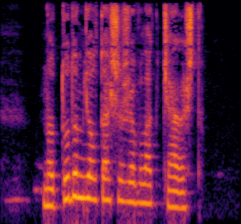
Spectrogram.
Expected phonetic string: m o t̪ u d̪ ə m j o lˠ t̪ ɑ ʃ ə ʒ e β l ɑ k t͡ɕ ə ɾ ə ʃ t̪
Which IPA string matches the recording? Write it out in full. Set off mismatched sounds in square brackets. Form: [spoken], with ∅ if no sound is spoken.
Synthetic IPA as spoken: [n] o t̪ u d̪ ə m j o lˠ t̪ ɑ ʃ ə ʒ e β l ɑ k t͡ɕ [ɑ] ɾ ə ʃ t̪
